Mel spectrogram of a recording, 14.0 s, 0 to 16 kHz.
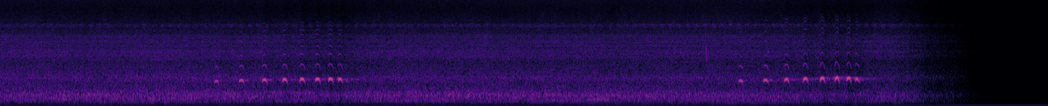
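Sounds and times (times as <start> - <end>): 
steady traffic rumble: 0.0 - 12.7
screech owl hooting in rising series: 2.8 - 4.9, 9.8 - 11.8.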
